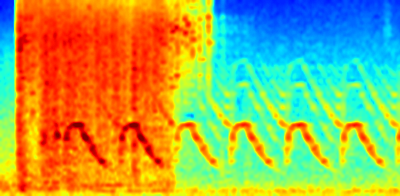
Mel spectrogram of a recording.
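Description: A car's side window smashed, glass shattering loudly for over a second, then a car alarm going off in a repeating wail, a quick rise and falling sweep about twice a second.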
